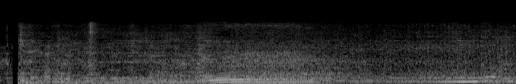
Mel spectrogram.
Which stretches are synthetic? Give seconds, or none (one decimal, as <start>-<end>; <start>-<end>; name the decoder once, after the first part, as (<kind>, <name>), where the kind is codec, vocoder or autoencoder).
0.0-2.3 (codec, SNAC)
